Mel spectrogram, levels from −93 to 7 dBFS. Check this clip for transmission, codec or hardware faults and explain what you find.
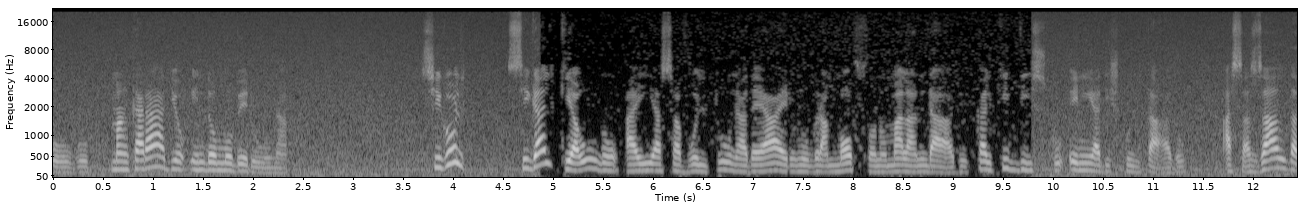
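There's one fault here, overdone noise removal. From 4.87 to 9.78 s, a heavy-handed noise reducer mutes bands near its noise estimate, taking quiet speech detail along, so the background drops and breaks into twinkly specks. Outside that stretch, the room noise sits about 14 dB below the speech.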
